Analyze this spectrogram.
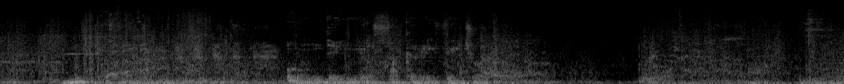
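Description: Weapons clash and strike in quick bursts.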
